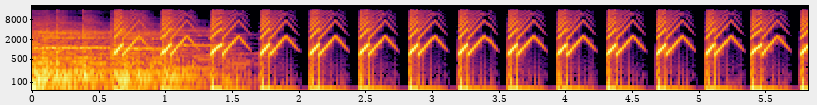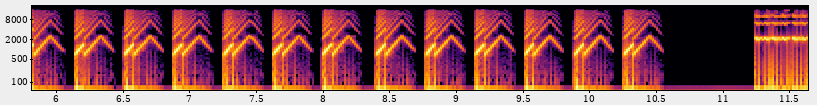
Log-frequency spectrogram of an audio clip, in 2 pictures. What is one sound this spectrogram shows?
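Quick electronic blips chirp upward in a fast, even rhythm.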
